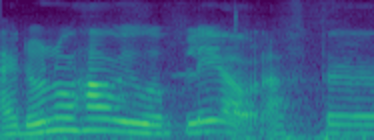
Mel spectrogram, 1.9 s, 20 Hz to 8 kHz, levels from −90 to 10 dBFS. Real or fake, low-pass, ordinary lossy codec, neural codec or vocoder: real; none; none; none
